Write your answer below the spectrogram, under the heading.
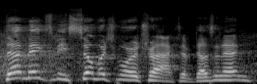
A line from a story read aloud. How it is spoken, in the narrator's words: They laugh nervously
